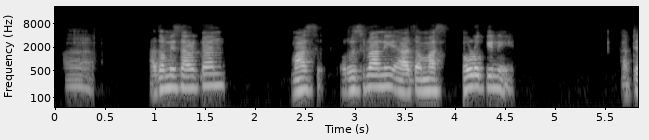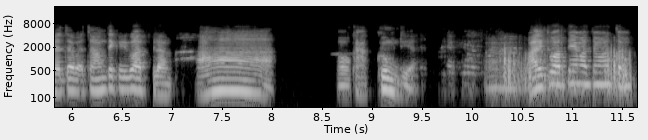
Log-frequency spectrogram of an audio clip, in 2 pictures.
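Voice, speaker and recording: A man's voice: fairly high pitch, noisy background. Javanese man teaching, lo-fi sound. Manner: asks students questions, explains step by step. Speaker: Islamic grammar teacher. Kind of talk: interactive classroom lesson.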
